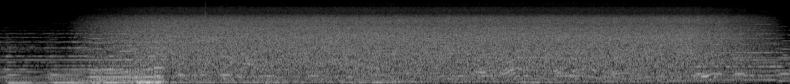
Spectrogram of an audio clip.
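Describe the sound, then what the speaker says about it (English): Narada Falls, a large roadside waterfall at Mount Rainier National Park, roars as a steady, loud broadband rush that holds unchanged throughout, after a short lower rumble at the start. "This fall is the largest waterfall accessible by car in the park"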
